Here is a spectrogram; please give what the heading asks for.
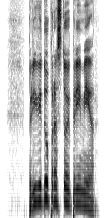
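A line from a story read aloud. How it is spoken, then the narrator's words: Sighing. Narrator (Russian): вздохнул чародей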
